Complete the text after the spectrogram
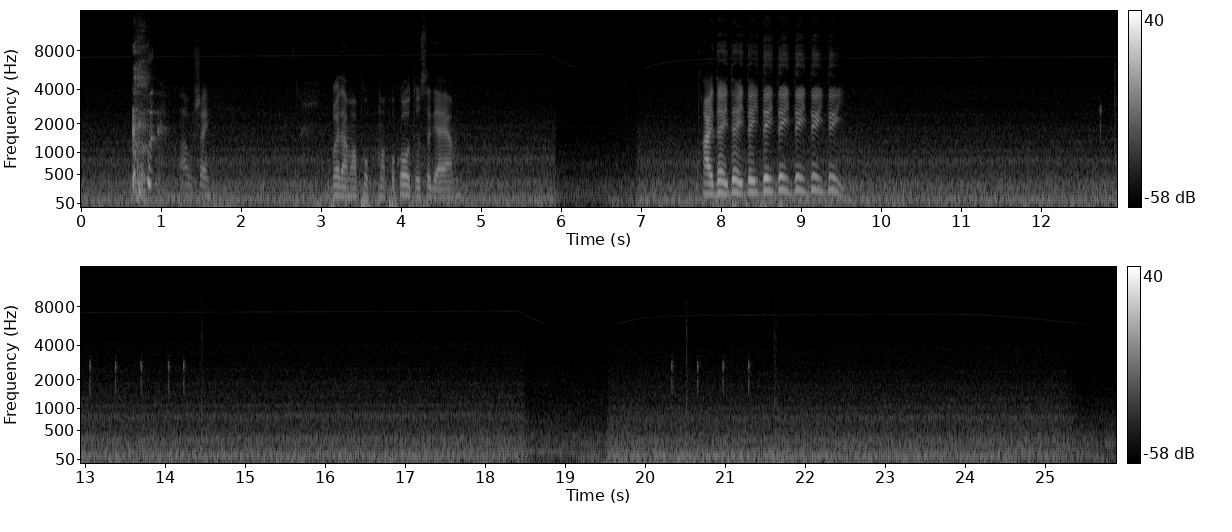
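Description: Tyres roll on a motorway.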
